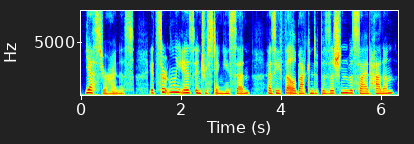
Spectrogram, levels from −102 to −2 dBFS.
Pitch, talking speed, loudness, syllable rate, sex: 225 Hz, 160 wpm, -20 LUFS, 5.3 syllables/s, female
